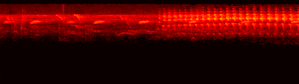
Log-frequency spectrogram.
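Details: Ringed kingfisher, a wild bird, bursts into a rapid, grating rattle of quick clicking notes that lasts to the end, after soft chirps from other small birds over a constant high insect hum.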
